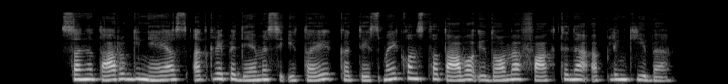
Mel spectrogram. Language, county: Lithuanian, Kaunas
